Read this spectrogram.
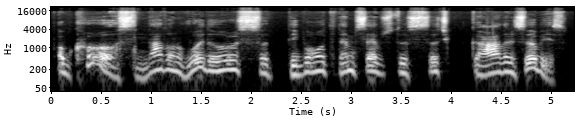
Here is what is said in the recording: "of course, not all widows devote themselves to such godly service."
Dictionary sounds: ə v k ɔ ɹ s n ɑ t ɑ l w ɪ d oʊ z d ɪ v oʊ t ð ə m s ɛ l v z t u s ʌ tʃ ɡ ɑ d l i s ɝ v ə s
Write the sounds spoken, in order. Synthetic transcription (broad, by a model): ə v k ɔ ɹ s n ɑ t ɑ n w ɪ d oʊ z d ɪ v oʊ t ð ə m s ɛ l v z t u s ʌ tʃ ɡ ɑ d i s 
